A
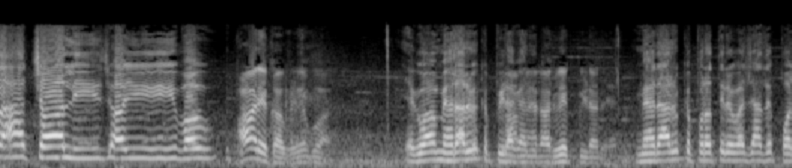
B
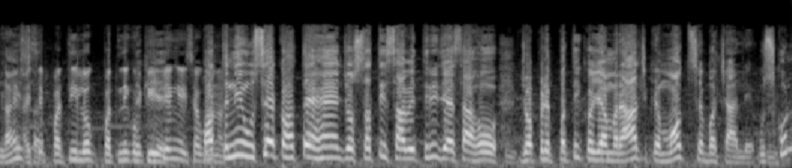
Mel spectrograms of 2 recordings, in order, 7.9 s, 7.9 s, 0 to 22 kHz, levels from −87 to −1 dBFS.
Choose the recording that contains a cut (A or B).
A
